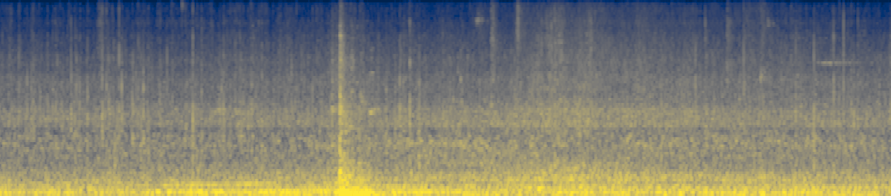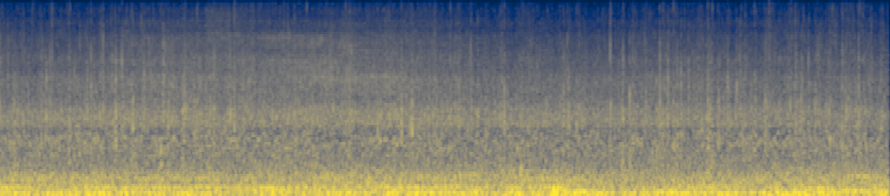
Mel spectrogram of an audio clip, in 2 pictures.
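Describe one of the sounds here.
A low, steady rumble of distant city traffic carries through the night air.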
